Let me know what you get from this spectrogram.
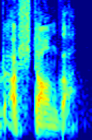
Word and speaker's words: ashtanga: Take the word ashtanga. In this one, the second A is long and the first is short, ashtanga.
